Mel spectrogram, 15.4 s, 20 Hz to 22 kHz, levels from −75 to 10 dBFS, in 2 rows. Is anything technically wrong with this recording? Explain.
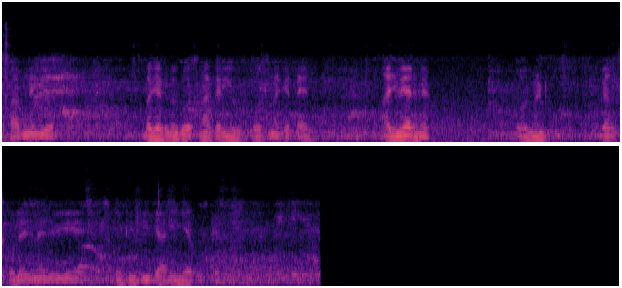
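Yes, there are two gaps in the sound.

From 5.27 to 6.08 s there is a long network dropout, most likely from packets that never arrived. For about 0.8 s the receiver had nothing to play, so it stretched the last sound it had into a buzzy, hissy continuation that fades. No true silence is left in the gap. When the sound resumes, that 0.8 s of material has been skipped. The synthetic tail filling the gap is what separates this from a plain cut.

From 11.71 s to the end there is an audio dropout to silence, likely from a lost input such as a disconnected device, a failed link or an accidental mute while recording continued. The sound stops mid-flow and never returns. Everything after that point is dead silence with no room tone, and whatever occurred there is gone. Unlike the earlier dropout, nothing is concealed. There is no decaying buzz, only an abrupt switch to nothing. 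The top end, which stops near 12 kHz, fits an Opus call path at around 32 kbps.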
